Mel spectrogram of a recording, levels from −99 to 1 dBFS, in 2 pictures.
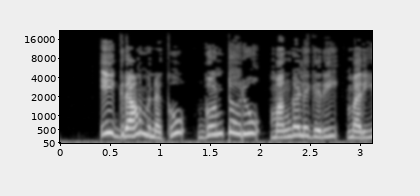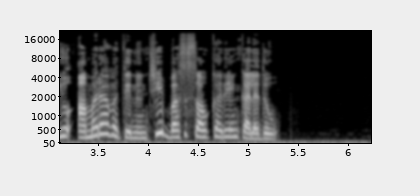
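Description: At 0.76 to 0.80 s and again at 4.35 to 4.38 s, compressed frames are skipped: the speech jumps ahead by about a tenth of a second as lost frames vanish. Each join shows a visible discontinuity on the spectrogram.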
